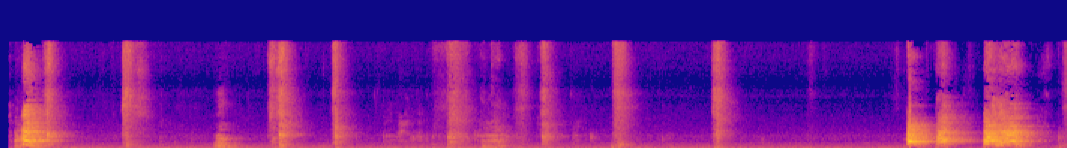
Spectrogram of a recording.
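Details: Shiba Inu dogs sneezing in turn: sharp, breathy, noisy bursts, loudest at the start and in a double burst near the end, with softer snorts and sniffs spaced between.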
